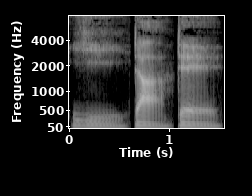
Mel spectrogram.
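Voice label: "yitate", concatenated syllables; Affixing experiment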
